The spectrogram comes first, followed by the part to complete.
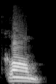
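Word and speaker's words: calm: Must we keep काम। काम का मतलब यहां एल साइलेंट है।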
